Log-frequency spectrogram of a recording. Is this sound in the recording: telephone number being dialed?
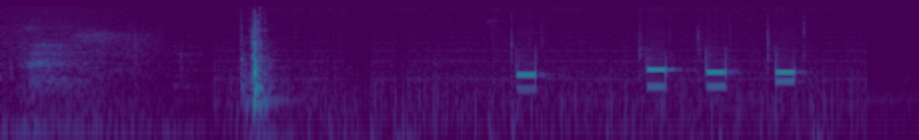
yes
